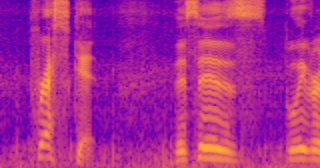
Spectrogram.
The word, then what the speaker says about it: Prescott: it but we are in prescott arizona right now or as the locals say prescott this is believe it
